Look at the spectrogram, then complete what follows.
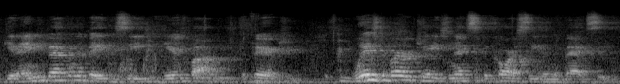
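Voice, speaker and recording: An actor playing a brisk, upbeat 1950s family father in a live radio play. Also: on the high side, expressive, close to an everyday voice. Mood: brisk, hurried. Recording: echoey theater, distant mic, clear noise.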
